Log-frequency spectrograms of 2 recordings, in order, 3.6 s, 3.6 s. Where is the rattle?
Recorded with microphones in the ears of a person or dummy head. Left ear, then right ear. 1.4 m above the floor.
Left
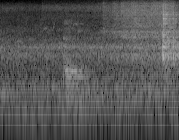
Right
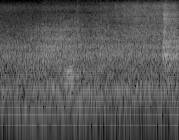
75° left (ahead or behind), 5.5 m.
